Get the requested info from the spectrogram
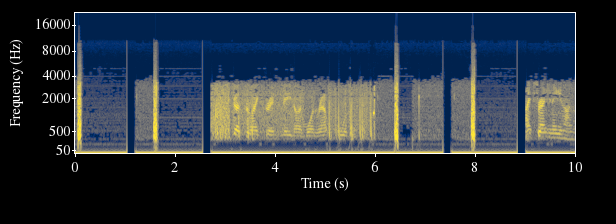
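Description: Fire-dispatch radio traffic on a scanner: steady radio hiss broken by brief drop-outs and several sharp clicks as transmissions key up and end. A voice talks over the radio through the middle, and another starts calling a unit near the end.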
